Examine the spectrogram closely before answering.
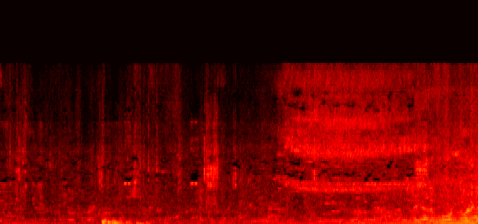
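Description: Several men and women talk and murmur close by.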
